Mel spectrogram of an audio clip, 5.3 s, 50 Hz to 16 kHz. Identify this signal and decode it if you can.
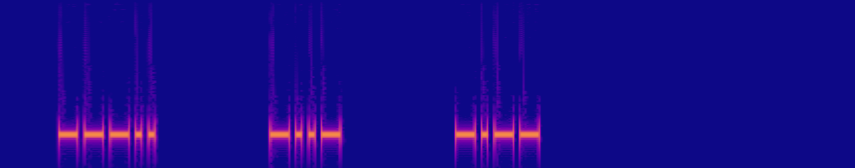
Morse code, heard as a keyed tone, about 31 wpm, spaced as for 10 wpm, 700 Hz. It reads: 8XY
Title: USA Call Signs - 6x Character Spacing - 30wpm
